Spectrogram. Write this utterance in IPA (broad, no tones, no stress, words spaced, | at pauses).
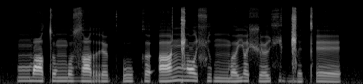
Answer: ŋ͡mɑtoŋo zɑrøpʼukə ʔa ŋ͡ǁɔɕuŋ͡mə jəʃøçəɡ͡ǁe tʼe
